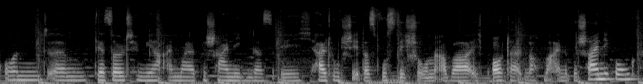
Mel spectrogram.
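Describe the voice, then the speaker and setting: A woman's voice: fairly low pitch, steady tone, normal speed, over music. A woman in her twenties earnestly telling her personal story and explaining things step by step to camera. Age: 20s. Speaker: interviewee. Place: indoor studio set, seated.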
